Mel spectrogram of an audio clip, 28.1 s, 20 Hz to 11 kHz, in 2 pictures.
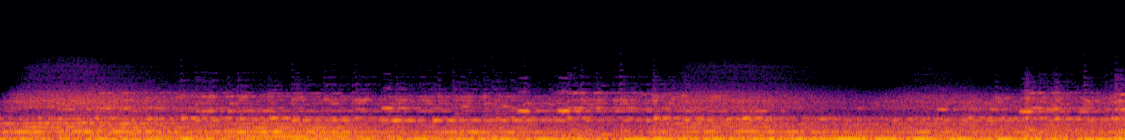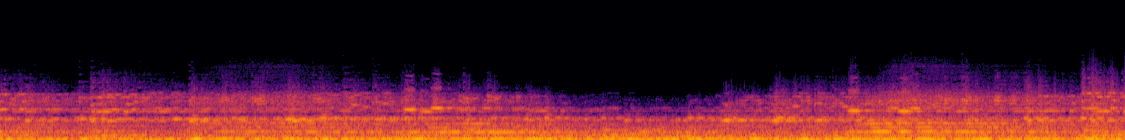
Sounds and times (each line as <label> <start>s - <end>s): Rumble 7.8s - 28.1s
